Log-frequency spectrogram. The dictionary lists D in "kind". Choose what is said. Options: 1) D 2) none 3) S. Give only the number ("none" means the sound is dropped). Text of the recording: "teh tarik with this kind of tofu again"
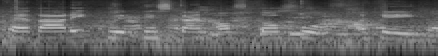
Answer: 2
